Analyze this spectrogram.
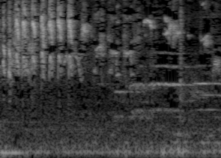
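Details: Konin blorok master song meant to provoke other konin: opens with a fast series of about seven bright, evenly spaced high chirps, then scattered thin twitters and short whistled notes, low background hum.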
